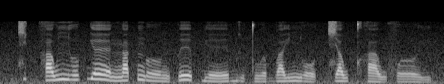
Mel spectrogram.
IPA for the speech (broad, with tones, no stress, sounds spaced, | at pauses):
t͡ɕ i˥˨ k̚ h a˧˥ w ɲ ɤː˧˥ k̚ j ɛː˥˨ ŋ a˧˥ k̚ ŋ ɤː˧˩ ŋ p eː˥˨ p̚ j eː˩˧ b i˧˩ t̪ u˩˧ ə̯ b a˧˥ j ɲ oː˧˩ t̚ t͡ɕ a˥˨ w kʰ a˧˩ w f ɤː˧˩ j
